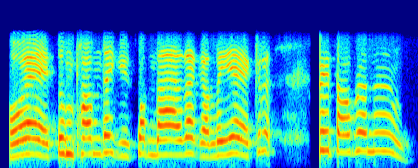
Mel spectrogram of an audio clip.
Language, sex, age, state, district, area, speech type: Manipuri, female, 30-45, Manipur, Senapati, rural, conversation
